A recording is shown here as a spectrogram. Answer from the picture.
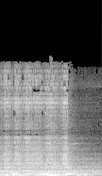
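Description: Improvised live percussion: a sustained scraping, hissing wash that stops about a second and a half in, over low held tones.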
